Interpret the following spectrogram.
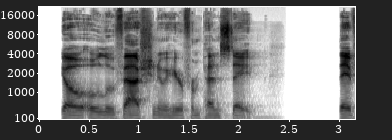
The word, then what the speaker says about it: Olu Fashanu: We're learning it's pronounced Olu Fashanu.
